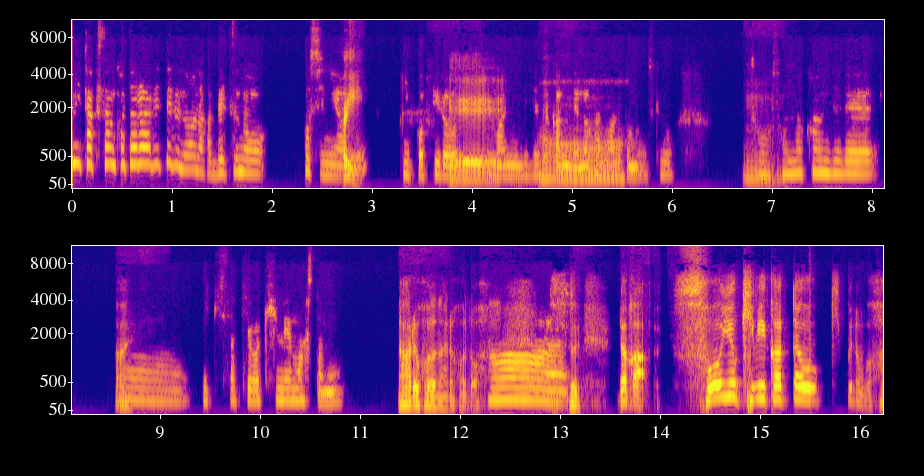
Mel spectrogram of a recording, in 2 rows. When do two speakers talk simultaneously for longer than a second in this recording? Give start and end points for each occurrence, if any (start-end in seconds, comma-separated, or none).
3.8-5.6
